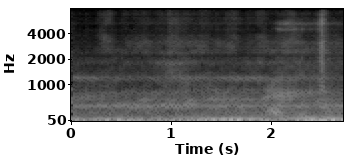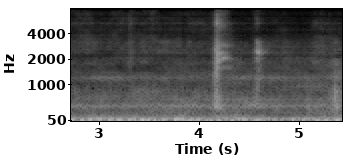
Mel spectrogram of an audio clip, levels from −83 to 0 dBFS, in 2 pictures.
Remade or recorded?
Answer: remade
